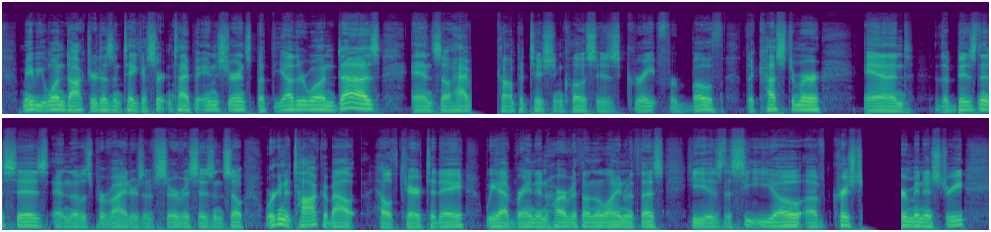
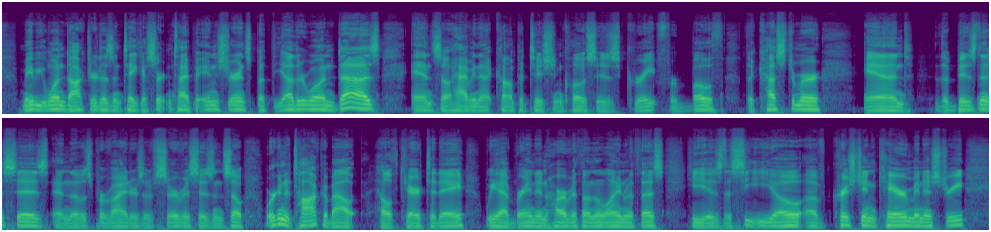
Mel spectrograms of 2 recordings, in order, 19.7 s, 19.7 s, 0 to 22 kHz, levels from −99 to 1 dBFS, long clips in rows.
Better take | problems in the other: second | audio cutting out; at 4.5 s and at 18 s

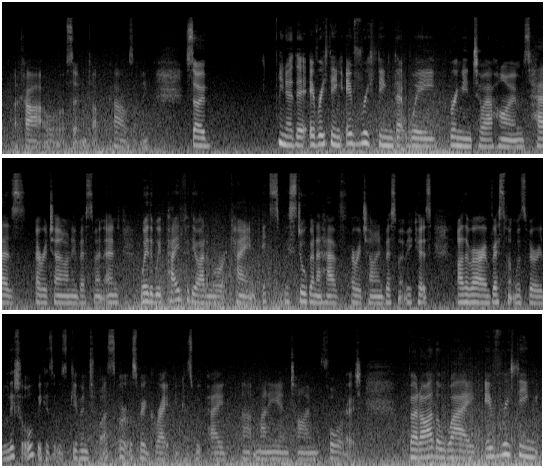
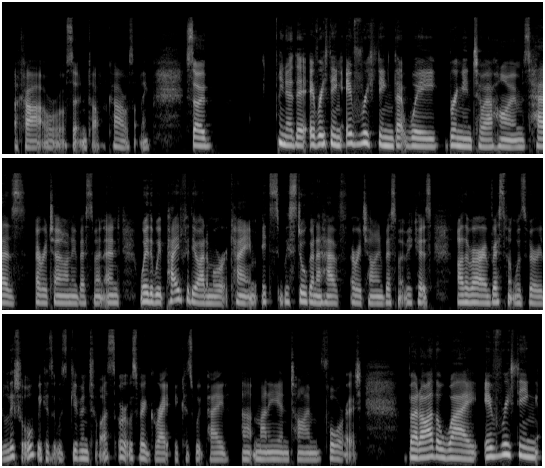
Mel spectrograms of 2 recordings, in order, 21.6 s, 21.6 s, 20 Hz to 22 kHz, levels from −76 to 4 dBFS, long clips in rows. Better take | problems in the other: second | wind noise on the microphone; occasional gusts; 10 dB below the speech

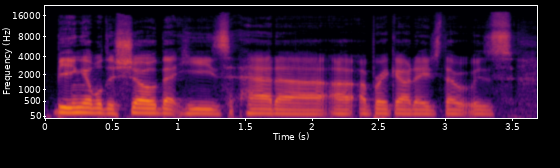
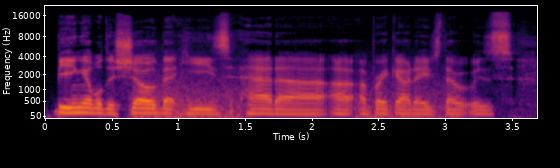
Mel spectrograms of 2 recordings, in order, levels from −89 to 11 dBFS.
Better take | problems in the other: first | wind noise on the microphone; occasional gusts; at 0.5 s and at 2.5 s; 20 dB below the speech

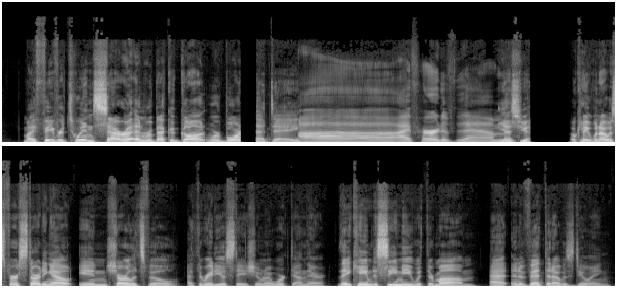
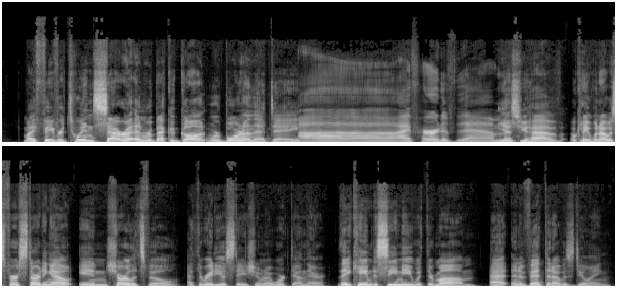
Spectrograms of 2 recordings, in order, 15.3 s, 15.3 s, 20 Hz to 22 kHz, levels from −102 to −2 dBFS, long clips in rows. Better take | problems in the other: second | audio cutting out; at 3 s and at 6.5 s

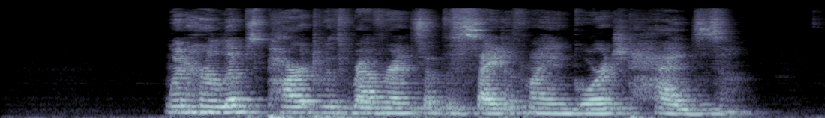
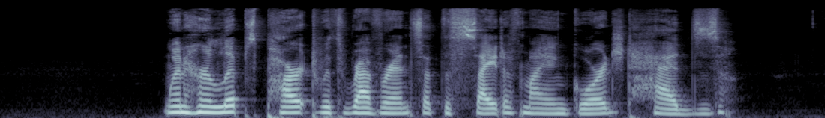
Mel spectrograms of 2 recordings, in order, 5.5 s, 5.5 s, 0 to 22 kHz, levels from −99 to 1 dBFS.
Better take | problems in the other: second | off-mic speech; far // room echo; slight; dies away in 0.4 s

